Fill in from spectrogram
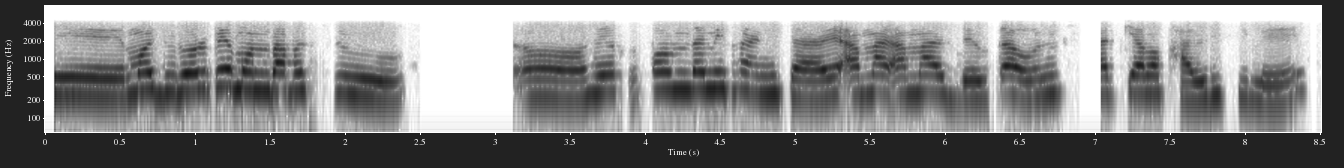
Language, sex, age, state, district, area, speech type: Assamese, female, 18-30, Assam, Nalbari, rural, conversation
